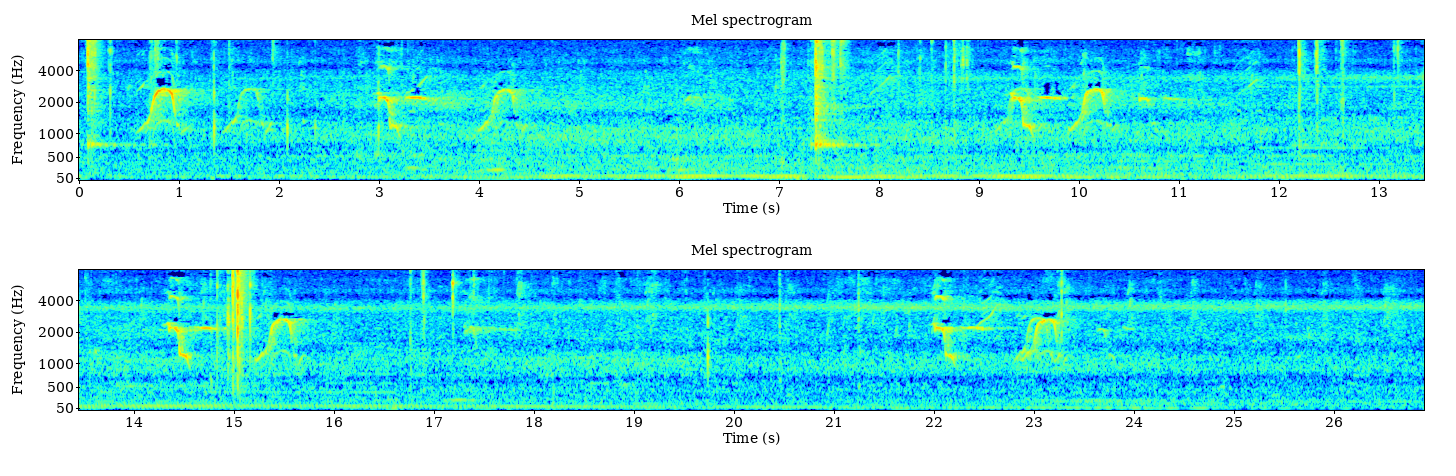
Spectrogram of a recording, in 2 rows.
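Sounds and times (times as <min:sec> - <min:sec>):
faint bird chirps: 0:00.1 - 0:05.0, 0:07.4 - 0:12.7, 0:13.5 - 0:15.8, 0:21.3 - 0:26.0.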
